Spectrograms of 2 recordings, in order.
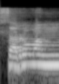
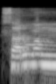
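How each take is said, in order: The two takes are said the same way.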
